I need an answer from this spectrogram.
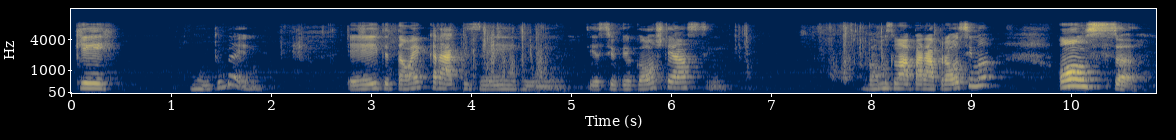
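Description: A Brazilian woman teacher talks at an unhurried pace in a bright, clear voice. She walks young children through a lesson from her computer at home, stretching words into syllables and encouraging them with affection. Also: mid-range voice. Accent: Brazilian Portuguese. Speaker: primary school teacher. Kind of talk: recorded online class for young children.

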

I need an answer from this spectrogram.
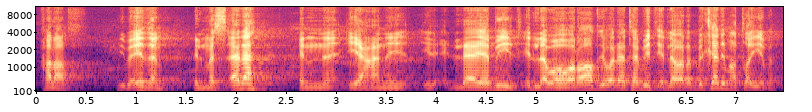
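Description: A middle-aged Egyptian man preaching, his voice bright and forceful as he rushes through a lively lecture. He keeps tossing rhetorical questions to the crowd. His words ring out with a long reverb from the hall. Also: mid-range voice. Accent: Egyptian Arabic. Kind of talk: religious lecture with humorous anecdotes.

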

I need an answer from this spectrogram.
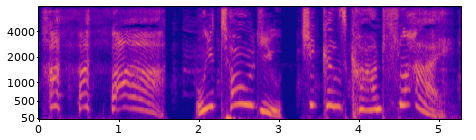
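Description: A woman's voice: a little high, huge pitch swings, normal speed, warm tone, a little hiss or hum, pitched above the performer's own voice. A woman voicing a flock of teasing farm chickens in a mocking, sing-song way.

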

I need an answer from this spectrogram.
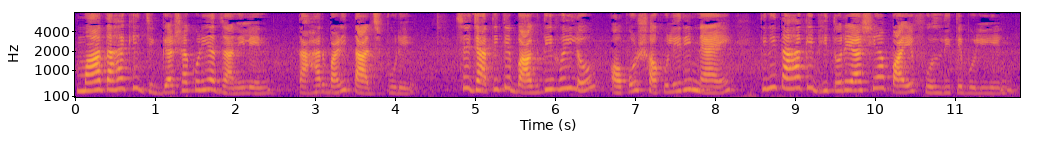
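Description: A woman reading a biography aloud in a measured, formal literary manner. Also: high-pitched, lively intonation, a bit bright. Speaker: reader. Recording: slightly dull recording with faint hiss.

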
